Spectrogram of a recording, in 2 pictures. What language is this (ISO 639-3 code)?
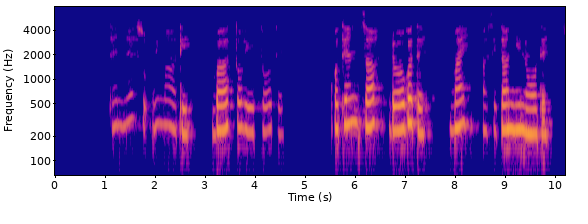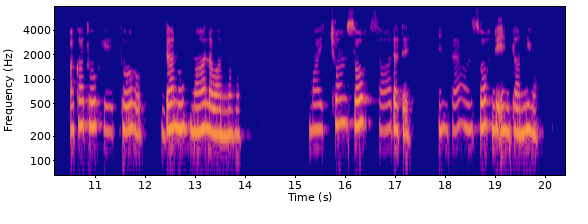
sid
